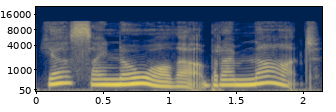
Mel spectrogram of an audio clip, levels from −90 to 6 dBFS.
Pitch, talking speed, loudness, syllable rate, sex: 230 Hz, 250 wpm, -13 LUFS, 4.8 syllables/s, female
